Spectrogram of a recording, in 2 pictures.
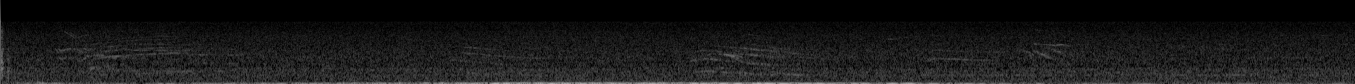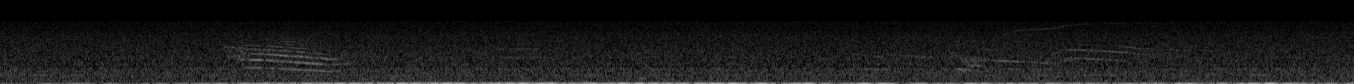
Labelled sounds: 0.5	1.8	killer whale, Bigg's (transient), 1.2 to 2.2 kHz
5.0	5.2	killer whale, Bigg's (transient), 1.3 to 1.5 kHz
7.2	7.7	killer whale, Bigg's (transient), 0.90 to 2.2 kHz
9.4	9.7	killer whale, Bigg's (transient), 1.1 to 1.3 kHz
10.3	10.7	killer whale, Bigg's (transient), 2.3 to 2.6 kHz
15.8	17.0	killer whale, Bigg's (transient), 0.86 to 2.3 kHz
22.6	25.1	killer whale, Bigg's (transient), 1.0 to 5.6 kHz

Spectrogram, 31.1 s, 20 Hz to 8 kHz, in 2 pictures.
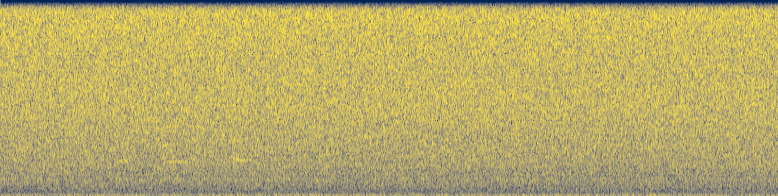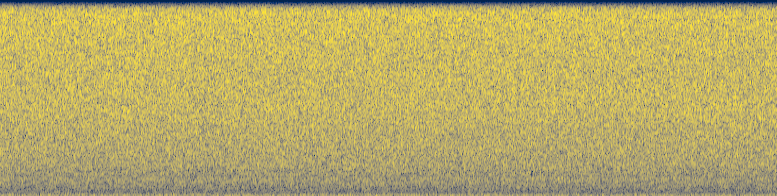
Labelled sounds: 4.6	5.0	killer whale, Bigg's (transient), 1.4 to 1.6 kHz

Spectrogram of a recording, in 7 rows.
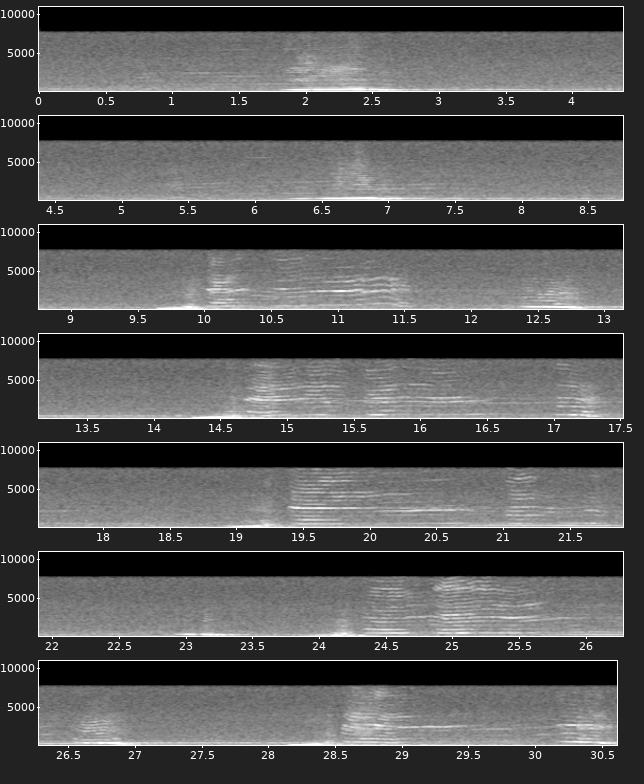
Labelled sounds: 1.0	2.5	humpback whale, 1.3 to 3.0 kHz
6.7	7.2	humpback whale, 1.4 to 1.7 kHz
10.0	11.6	humpback whale, 0.80 to 6.7 kHz
12.3	12.9	humpback whale, 1.1 to 1.7 kHz
14.5	17.3	humpback whale, 0.80 to 7.1 kHz
19.4	21.3	humpback whale, 0.93 to 7.6 kHz
24.3	25.9	humpback whale, 0.86 to 7.7 kHz
26.5	26.9	humpback whale, 0.80 to 3.3 kHz
28.6	29.9	humpback whale, 0.80 to 3.9 kHz
30.2	30.5	humpback whale, 0.80 to 2.8 kHz

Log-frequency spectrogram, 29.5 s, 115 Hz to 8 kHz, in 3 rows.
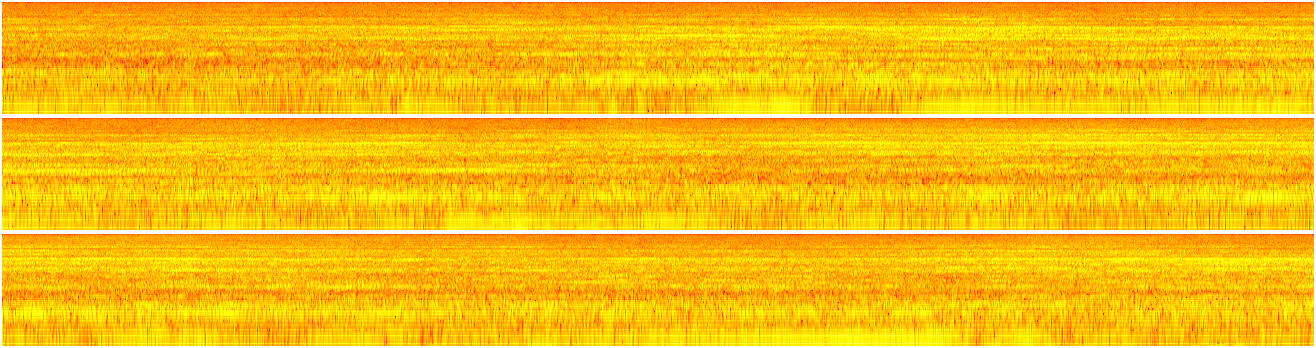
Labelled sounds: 4.1	4.4	vessel noise, 1.4 to 1.6 kHz
6.5	6.7	vessel noise, 2.3 to 2.5 kHz
9.9	10.2	vessel noise, 1.9 to 2.0 kHz
12.6	13.3	vessel noise, 1.1 to 4.0 kHz
15.5	15.8	vessel noise, 2.9 to 3.1 kHz
23.2	24.2	vessel noise, 1.2 to 4.9 kHz

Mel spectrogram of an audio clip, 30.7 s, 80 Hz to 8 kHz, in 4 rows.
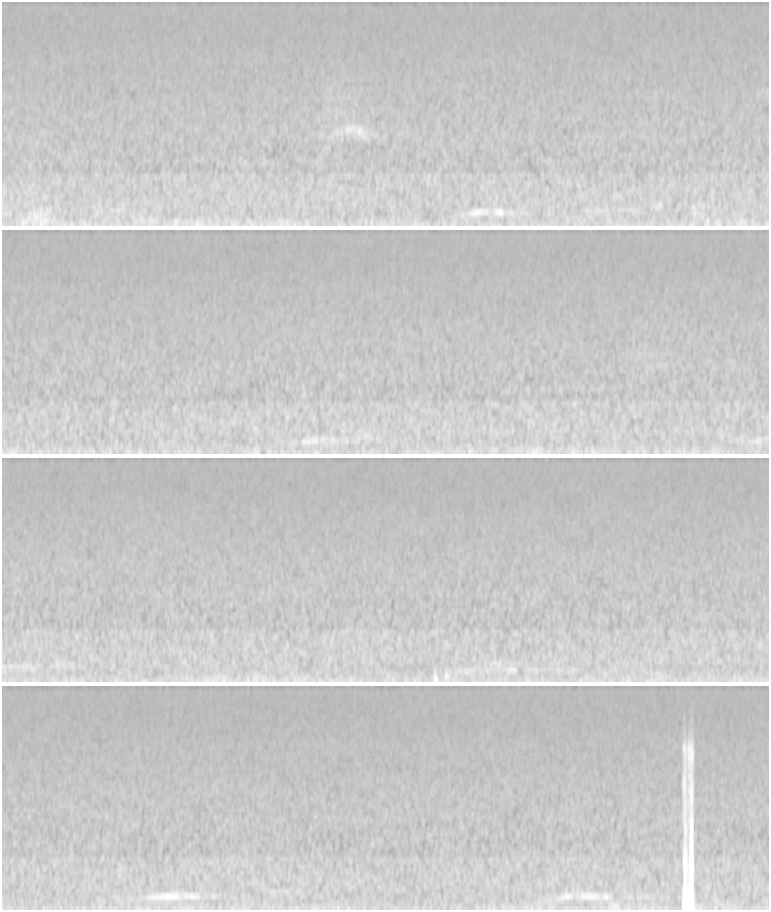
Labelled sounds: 3.3	3.7	humpback whale, 1.2 to 1.5 kHz

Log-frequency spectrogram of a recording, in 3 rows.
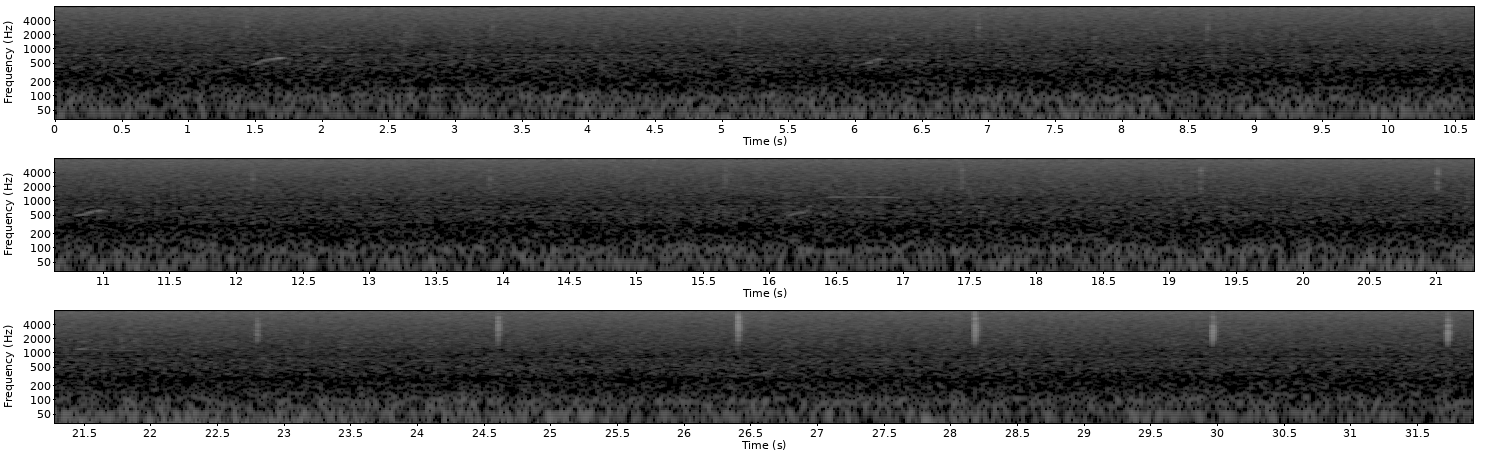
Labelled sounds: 16.4	17.0	humpback whale, 1.15 to 1.25 kHz

